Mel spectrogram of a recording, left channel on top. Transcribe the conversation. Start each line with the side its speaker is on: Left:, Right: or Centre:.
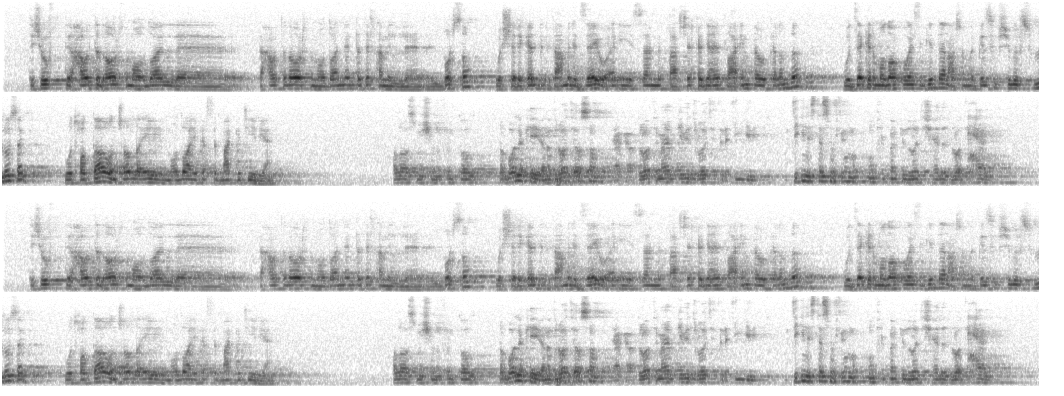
Left: تشوف تحاول تدور في موضوع ال تحاول تدور في موضوع ان انت تفهم ال- البورصة والشركات بتتعامل ازاي وانهي السهم بتاع الشركة دي هيطلع امتى والكلام ده وتذاكر الموضوع كويس جدا عشان ما تجازفش بفلوسك وتحطها وان شاء الله ايه الموضوع هيكسب معاك كتير يعني
Right: خلاص ماشي انا فهمت قصدك طب بقول لك ايه انا دلوقتي اصلا يعني انا دلوقتي معايا في جيبي دلوقتي 30 جنيه ما تيجي نستثمر فيهم نحطهم في البنك دلوقتي شهاده دلوقتي حالا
